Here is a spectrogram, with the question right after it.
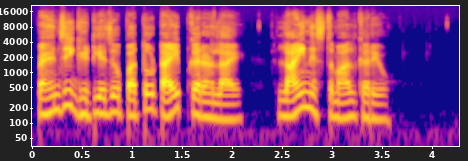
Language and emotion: Sindhi, neutral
